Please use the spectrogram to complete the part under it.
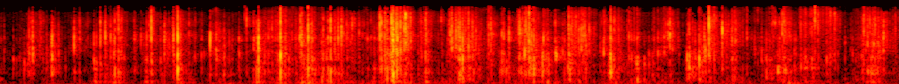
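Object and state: Plastic bag of foam beads.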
